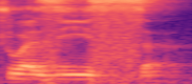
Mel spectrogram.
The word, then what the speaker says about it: choisissent: vous choisissez، بس مش بنطق الاي اس اس او ان تي، مش بنطق الاو ان تي، بقولها كده ils choisissent.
